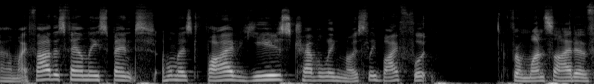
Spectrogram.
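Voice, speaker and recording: The recording is very clean, with a silent background. A woman with an Australian accent speaks at a moderate pace. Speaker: podcast host and filmmaker. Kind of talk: solo podcast monologue. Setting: studio with microphone and camera.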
